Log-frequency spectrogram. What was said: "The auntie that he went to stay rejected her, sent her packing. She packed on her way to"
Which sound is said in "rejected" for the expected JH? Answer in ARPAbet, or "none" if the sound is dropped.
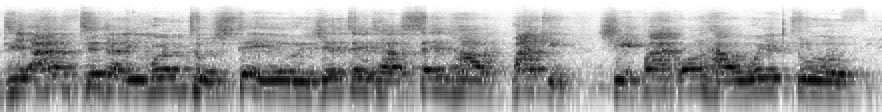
JH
